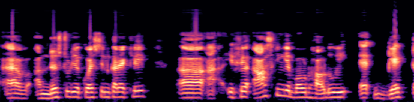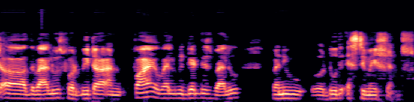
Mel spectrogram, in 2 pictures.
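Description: A man's voice: medium pitch, a bit bright. Young Indian male lecturer, mid-range voice, hesitant and filler-heavy, muffled home-recorded audio. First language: not English. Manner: hesitant, many "uh" fillers and restarts. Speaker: analytics instructor. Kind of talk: recorded Q&A lecture over slides.

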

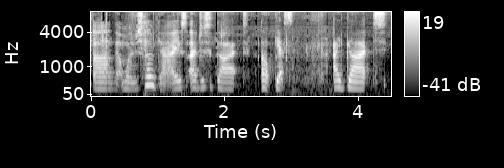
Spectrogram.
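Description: A young woman with an American accent chatting casually to the camera in an informal, halting, rambling way. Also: mid-range voice, steady tone. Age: teens to young adult. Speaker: vlogger. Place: indoors, home room. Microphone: camera at arm's length. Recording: noisy handheld camera recording with room ambience.

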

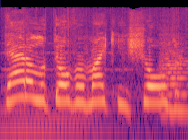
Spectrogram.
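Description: A chubby, food-loving boy, played by a woman narrates in a very high voice, chatty and full of comic asides. The telling is scripted storybook narration. Music runs underneath throughout. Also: normal speed, lightly acted.

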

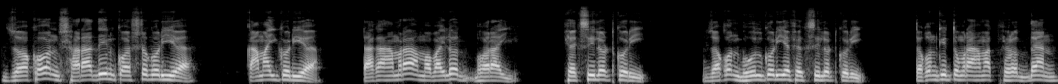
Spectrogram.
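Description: A woman's voice: medium pitch, normal speed, pauses often, clean tone, no room sound, natural voice. A woman with a Rangpur Bangladeshi accent voicing a sly, argumentative shopkeeper in a comic cartoon, talking like a mock salesman. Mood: scolding. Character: sly, vengeful shopkeeper with absurd offers.

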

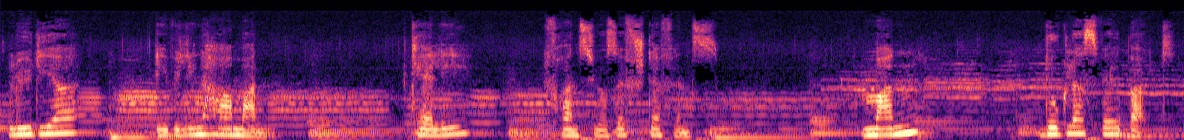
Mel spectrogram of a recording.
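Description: A woman announcing the credits of a radio play in a measured, formal way. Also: sits low. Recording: loud music underneath.

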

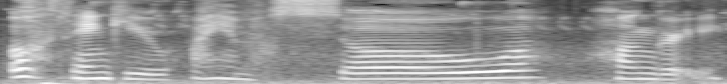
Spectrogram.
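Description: A woman's voice: medium pitch, very slow, a little mellow, a little hiss or hum. A woman playing a friendly, eager young teacher in an amateur audio drama.

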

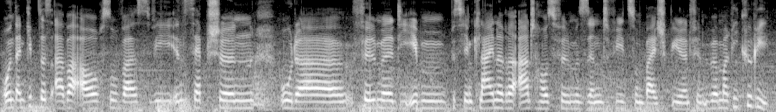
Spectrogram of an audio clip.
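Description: A woman's voice: on the low side, little pitch movement, normal speed. Thirties woman, casual outdoor interview. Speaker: open-air cinema organiser interviewee. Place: outdoor courtyard. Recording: clear outdoor street noise.

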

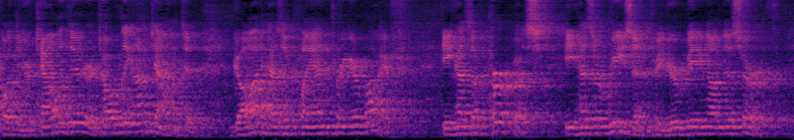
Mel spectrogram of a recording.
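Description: An older American man preaching a sermon as a pastor, repeating phrases for emphasis with deliberate pauses. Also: mid-range voice. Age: 60s or older. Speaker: guest preacher, pastor and former military chaplain. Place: church sanctuary, at a wooden lectern. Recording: very echoey church hall, long reverb.

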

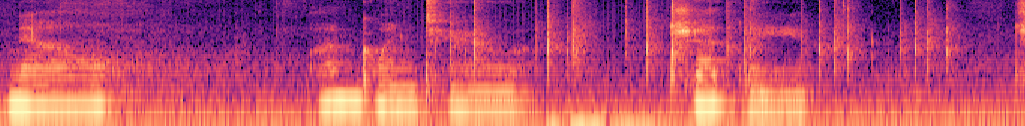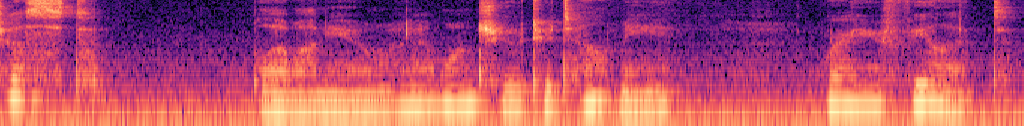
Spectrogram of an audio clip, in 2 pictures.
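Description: A woman's voice: lowish voice, expressive, a little hiss or hum, low-quality recording. A woman in her thirties playing a sinister, teasing doctor in a whispered, coaxing ASMR roleplay, close to the mic. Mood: softly coaxing. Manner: slow, hushed, coaxing. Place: dim living room at night.

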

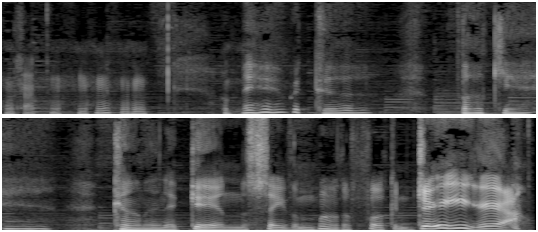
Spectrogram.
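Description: A man giving casual live gameplay commentary, musing aloud in a jokey, drawn-out way. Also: on the high side, gravelly. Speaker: game streamer.

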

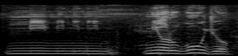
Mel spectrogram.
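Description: A woman's voice: lowish voice, flat delivery, takes it slowly, a little mellow. A middle-aged woman, a fashion designer guest in a TV studio interview, talking earnestly and often repeating and restarting her phrases. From Dominican Republic. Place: TV studio set.

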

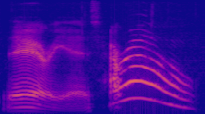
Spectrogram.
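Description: A voice doing casual commentary while playing a video game, chatty and excitable, talking both to itself and to the viewers. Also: medium pitch, takes it slowly, gravelly, narrow, tinny audio. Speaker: gameplay commentator. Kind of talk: casual let's play commentary.

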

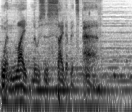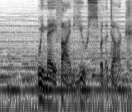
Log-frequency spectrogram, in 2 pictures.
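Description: A man voicing a cold, commanding dark schemer in a video game, speaking in a grave, measured, ominous way. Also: rumbling low, gravelly, loud music behind the voice, full character voice. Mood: grave, calculating. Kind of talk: video game cutscene acting.

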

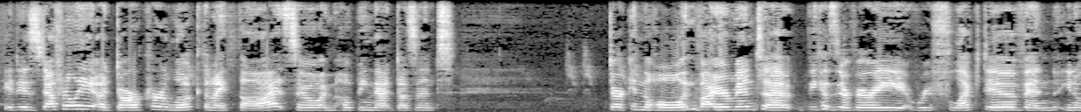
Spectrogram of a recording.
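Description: A young woman chatting excitedly through a DIY project inside an RV, full of fillers, recorded on a camera mic across the table. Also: a little high, recorded from a distance. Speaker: RV DIY vlogger. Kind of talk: casual DIY narration.

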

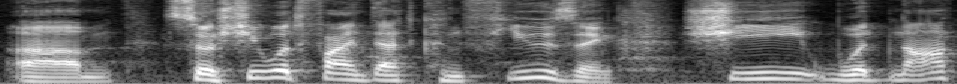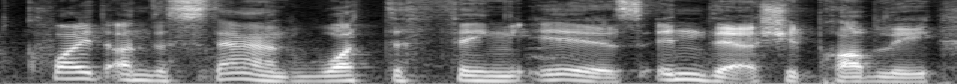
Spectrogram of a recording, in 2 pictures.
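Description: A middle-aged man runs a tabletop game as its game master. His voice sits at a medium pitch, and he explains scenes in halting, hesitant phrases. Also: animated, a bit bright. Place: indoor home study, video call.

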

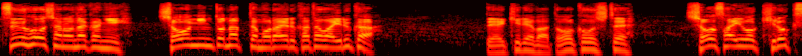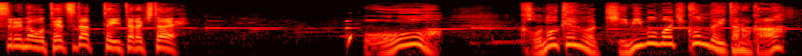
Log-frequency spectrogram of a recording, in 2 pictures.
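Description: Man acting stern, animated young guard. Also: on the high side, natural voice. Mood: businesslike. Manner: official, firm. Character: stern, dutiful young male city guard. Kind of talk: Japanese game voice acting.

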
